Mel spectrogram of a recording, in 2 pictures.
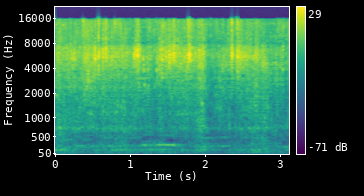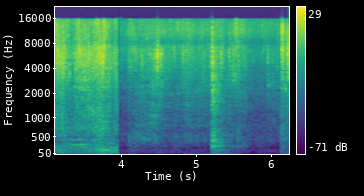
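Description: Tap water running into an aluminium pan of dried white maize kernels as a hand stirs and rinses them, steady until it cuts off suddenly about four seconds in. A few faint knocks follow.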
